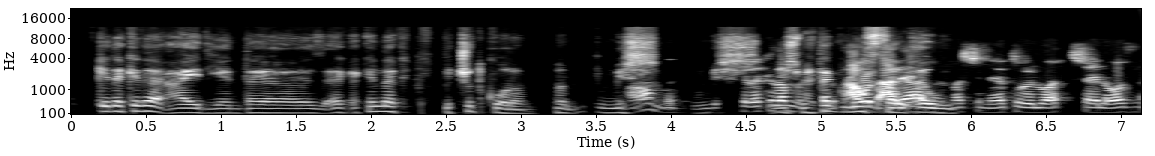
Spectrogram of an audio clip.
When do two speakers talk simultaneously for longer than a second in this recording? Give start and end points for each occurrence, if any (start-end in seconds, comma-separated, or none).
3.7-5.9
